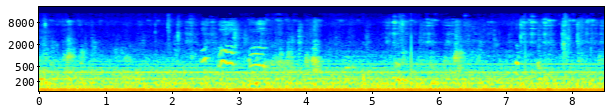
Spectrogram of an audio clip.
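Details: Newborn Lagotto Romagnolo puppies from a litter of eight, four males and four females, born September 25, 2014, give a brief cluster of thin, squeaky, wavering whimpers midway through, over a constant low electrical hum indoors.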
